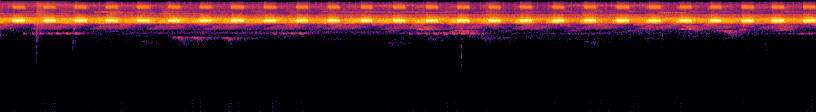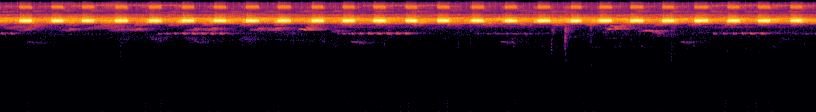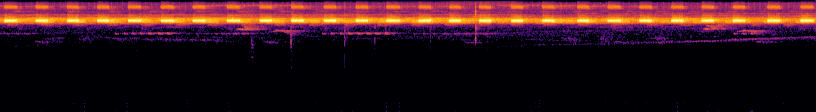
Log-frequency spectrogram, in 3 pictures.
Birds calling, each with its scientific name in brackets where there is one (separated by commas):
Buff-throated Woodcreeper (Xiphorhynchus guttatus), Gray Antbird (Cercomacra cinerascens), Dusky-throated Antshrike (Thamnomanes ardesiacus), Black-faced Antthrush (Formicarius analis), Cinnamon-rumped Foliage-gleaner (Philydor pyrrhodes), Ringed Antpipit (Corythopis torquatus), Thrush-like Wren (Campylorhynchus turdinus)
